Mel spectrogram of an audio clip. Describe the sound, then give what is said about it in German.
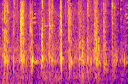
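Horse hooves clip-clop at a brisk, steady trot as a horse-drawn carriage rolls along a cultural trail, each sharp knock clear with no voices over it. “Ganz leicht und vor allem bequem lässt sich der Kulturweg auch mit der Pferdekutsche erleben.”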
